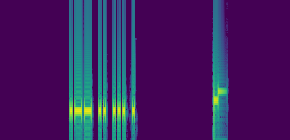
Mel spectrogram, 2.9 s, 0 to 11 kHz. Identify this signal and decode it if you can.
Morse code, heard as a keyed tone, about 53 wpm, 700 Hz. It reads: WISE
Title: Sentences from Top 1600 Words - New Word Drill - 50wpm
